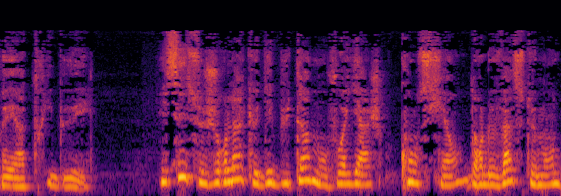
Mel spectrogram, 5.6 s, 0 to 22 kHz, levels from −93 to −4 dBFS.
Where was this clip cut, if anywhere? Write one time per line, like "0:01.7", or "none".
0:01.4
